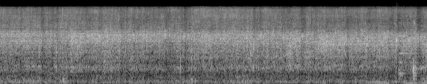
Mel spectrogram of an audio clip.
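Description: Whole mangoes go into hot oil in a pan alongside blackened chillies, producing a loud, steady, dense sizzle of frying that runs unbroken from start to finish with no voices.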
